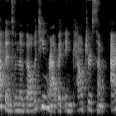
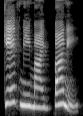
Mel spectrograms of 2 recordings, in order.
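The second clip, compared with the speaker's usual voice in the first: put-on higher, louder, slow child's voice; pleading little boy; 9 semitones higher, 14 dB louder, slower than usual. A narrator's reading. The boy in bed reaches for his bunny, high childlike plea. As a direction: demand it like an upset small boy. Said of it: "he said".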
